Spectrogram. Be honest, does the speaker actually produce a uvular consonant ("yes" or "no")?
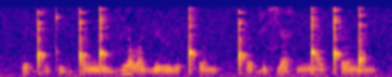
no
